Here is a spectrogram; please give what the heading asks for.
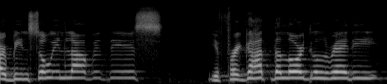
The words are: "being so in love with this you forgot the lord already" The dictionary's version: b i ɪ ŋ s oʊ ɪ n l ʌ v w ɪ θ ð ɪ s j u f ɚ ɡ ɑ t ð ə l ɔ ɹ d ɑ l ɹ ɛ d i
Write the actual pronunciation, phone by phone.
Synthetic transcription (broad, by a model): b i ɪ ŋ s oʊ ɪ n l ʌ v w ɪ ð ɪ s j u f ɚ ɡ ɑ t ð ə l ɔ ɹ d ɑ l ɹ ɛ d i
